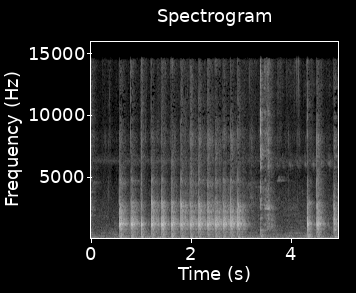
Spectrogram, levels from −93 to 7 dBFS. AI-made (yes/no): no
